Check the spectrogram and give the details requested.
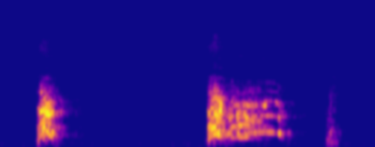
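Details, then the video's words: Barney, a Basset Hound on a patio at night, gives a short deep bark, then a longer drawn-out baying howl of about a second, followed by a brief clipped bark; quiet background otherwise. "Barney the Basset Hound howling"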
